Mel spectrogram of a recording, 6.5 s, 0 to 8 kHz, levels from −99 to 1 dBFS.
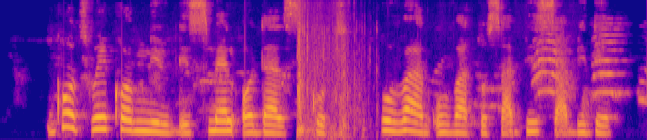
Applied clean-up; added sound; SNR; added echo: none; Liquid; 15 dB; none.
